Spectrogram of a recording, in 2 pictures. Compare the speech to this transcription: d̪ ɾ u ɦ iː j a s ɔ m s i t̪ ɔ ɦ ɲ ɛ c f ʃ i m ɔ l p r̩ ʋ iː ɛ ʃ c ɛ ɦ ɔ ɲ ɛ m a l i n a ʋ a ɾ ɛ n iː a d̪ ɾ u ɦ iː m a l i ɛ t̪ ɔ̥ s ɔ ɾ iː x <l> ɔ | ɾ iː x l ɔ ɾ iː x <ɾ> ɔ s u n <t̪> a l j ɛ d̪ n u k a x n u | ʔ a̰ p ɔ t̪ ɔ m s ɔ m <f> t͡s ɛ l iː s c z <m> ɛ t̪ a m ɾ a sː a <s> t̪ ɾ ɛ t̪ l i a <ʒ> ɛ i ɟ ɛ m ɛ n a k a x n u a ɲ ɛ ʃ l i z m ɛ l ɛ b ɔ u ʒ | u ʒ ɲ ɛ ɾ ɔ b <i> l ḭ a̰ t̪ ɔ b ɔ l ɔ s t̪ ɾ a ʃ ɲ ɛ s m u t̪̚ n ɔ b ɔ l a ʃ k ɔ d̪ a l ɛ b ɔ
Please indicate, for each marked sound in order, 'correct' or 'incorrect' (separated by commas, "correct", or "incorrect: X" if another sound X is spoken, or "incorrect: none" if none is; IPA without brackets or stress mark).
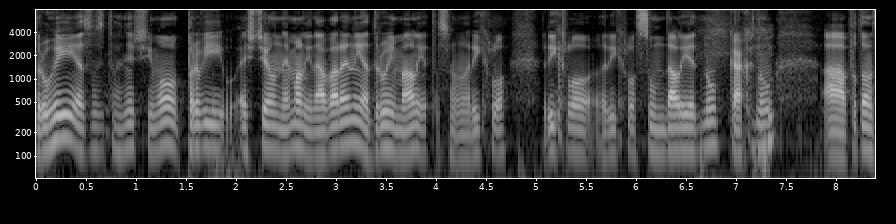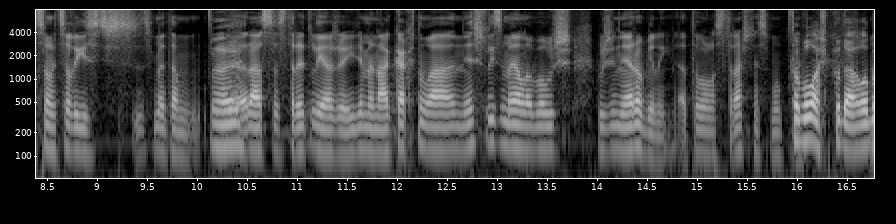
correct, incorrect: l, incorrect: d̪, incorrect: x, correct, correct, correct, correct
